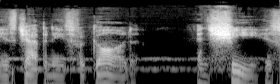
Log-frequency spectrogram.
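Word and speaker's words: 四: Japanese for God, and Shi is 4. 4 also has a special connotation in Japan, though. It's considered an unlucky number, because it's pronounced the same way as their word for death.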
